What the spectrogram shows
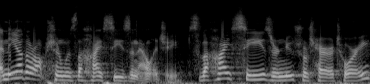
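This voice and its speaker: With an American accent, a woman talks at a very fast pace and a medium pitch. Her intonation is lively. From United States. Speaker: guest speaker on space governance. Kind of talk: lecture.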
